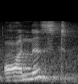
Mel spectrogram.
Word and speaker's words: honest: I, E, Y, E, an I, an animal, an honest person. Here why I have used an before honest. H is not a vowel, but we have used it because H is silent here.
